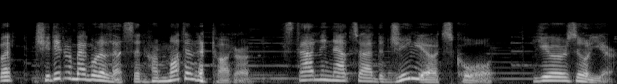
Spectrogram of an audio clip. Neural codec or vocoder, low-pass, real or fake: codec, 24 kHz, 0.9 kbps, WavTokenizer, medium music audio release; 7.2 kHz; fake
